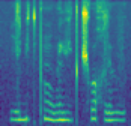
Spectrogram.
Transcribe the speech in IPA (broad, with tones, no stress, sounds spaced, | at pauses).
i˨ z bʲ ɛ˧ tʲ pʰ õ˦˨ w ẽ˧ vʲ u˨ tʲ t͡ʃʰ o˦ χ z ɯ˧ v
